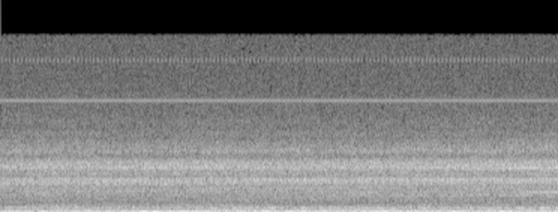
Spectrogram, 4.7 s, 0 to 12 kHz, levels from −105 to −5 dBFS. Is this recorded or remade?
recorded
